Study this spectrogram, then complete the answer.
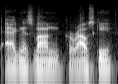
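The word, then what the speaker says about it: Agnes von Kurowsky: I'm probably going to pronounce her name wrong, but Agnes von Kurowski.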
